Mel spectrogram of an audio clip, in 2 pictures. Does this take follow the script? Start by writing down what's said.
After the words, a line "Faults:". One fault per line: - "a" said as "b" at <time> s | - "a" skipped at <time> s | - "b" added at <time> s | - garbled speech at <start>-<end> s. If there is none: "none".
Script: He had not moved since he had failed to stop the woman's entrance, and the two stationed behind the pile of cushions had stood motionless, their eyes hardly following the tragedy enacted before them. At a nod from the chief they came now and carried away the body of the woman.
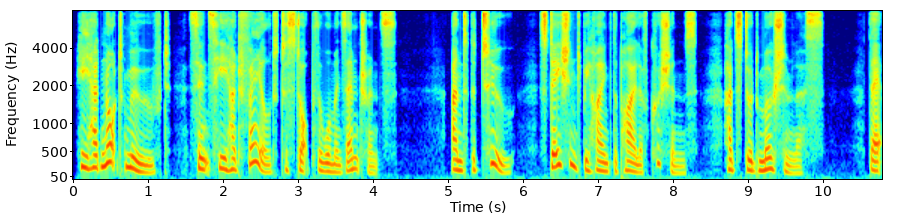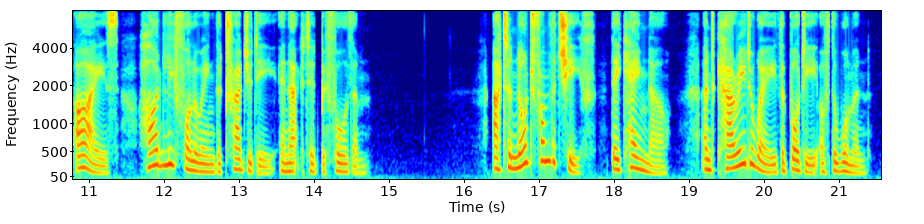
He had not moved since he had failed to stop the woman's entrance, and the two stationed behind the pile of cushions had stood motionless, their eyes hardly following the tragedy enacted before them. At a nod from the chief they came now and carried away the body of the woman.
Faults:
none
